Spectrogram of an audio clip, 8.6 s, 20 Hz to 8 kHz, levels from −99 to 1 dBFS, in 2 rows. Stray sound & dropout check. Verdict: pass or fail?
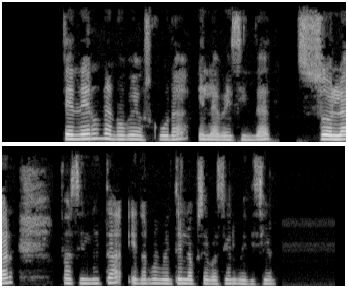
pass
